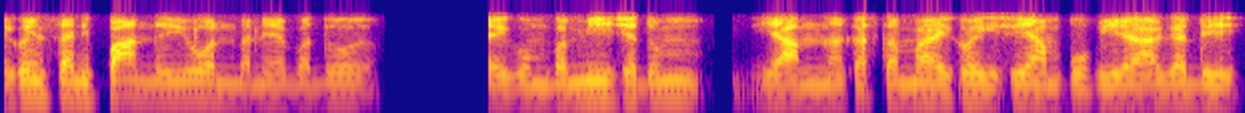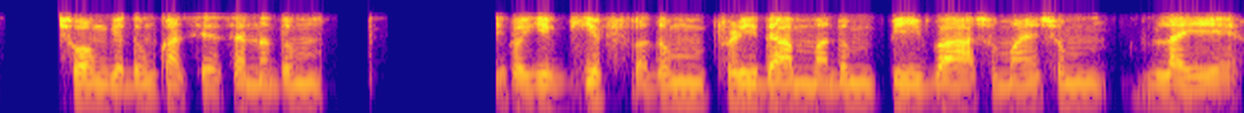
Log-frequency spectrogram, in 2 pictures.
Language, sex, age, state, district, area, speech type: Manipuri, male, 30-45, Manipur, Churachandpur, rural, conversation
